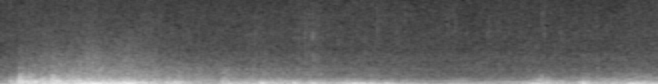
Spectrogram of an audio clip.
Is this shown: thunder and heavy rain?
yes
